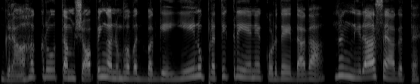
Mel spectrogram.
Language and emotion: Kannada, sad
